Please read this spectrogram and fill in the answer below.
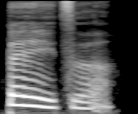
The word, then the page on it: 被子: bèi zi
